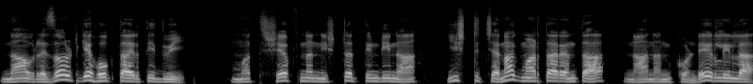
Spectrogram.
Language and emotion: Kannada, surprised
